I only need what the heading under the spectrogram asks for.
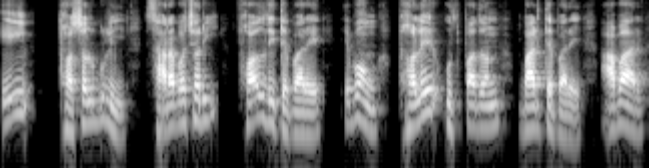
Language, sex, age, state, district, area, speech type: Bengali, male, 60+, West Bengal, Purulia, rural, spontaneous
